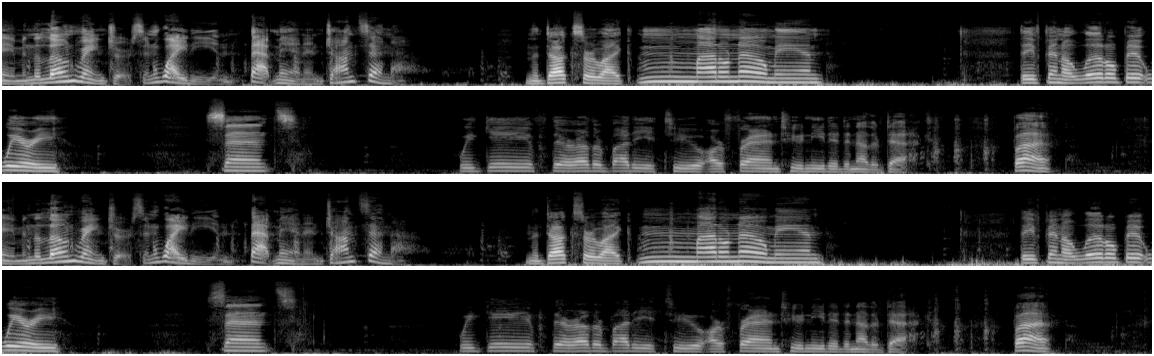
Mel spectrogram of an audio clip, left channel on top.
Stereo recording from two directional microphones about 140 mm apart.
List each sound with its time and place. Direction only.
0.0 s speech: 25° left (ahead or behind)
5.2 s speech: 30° left (ahead or behind)
9.6 s speech: 30° left (ahead or behind)
16.1 s speech: 30° left (ahead or behind)
20.8 s chicken: 50° left (ahead or behind)
21.5 s speech: 20° left (ahead or behind)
